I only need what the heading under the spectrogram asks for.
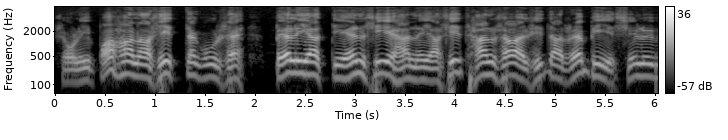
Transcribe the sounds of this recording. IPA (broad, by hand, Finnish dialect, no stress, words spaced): se oli pɑhɑnɑ sitːeŋ ku se peljætːi ensiː hæne jɑ sit hæn sɑi sitæ repiːs sil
